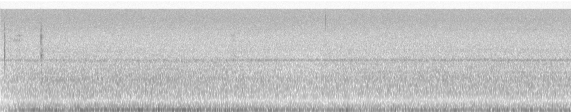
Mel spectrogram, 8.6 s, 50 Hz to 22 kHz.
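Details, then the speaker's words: PC with an AMD X570 motherboard after replacing a grinding chipset fan, mic beside the case window: a soft, steady whoosh of fans rising slightly under load, with no grinding or rattle. Normal cooling fan noise. "so you can hear the fans ramping up a little bit right there as my computer's doing some stuff but that's all i ever hear"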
